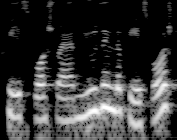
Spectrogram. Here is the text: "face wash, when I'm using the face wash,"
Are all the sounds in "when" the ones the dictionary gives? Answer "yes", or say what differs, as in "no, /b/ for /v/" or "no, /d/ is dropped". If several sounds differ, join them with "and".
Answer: no, /n/ is dropped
